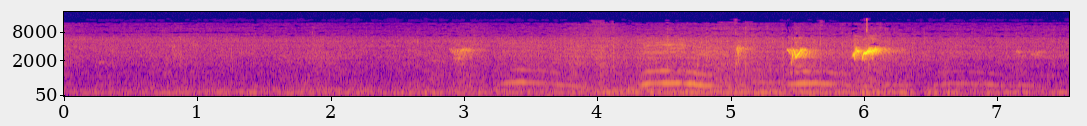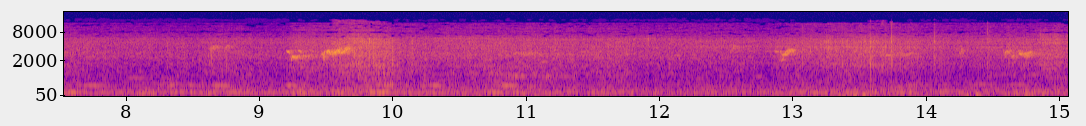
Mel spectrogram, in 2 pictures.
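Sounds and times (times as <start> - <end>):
birds chirping: 2.8 - 3.5, 4.3 - 7.7, 8.6 - 10.1
low rising and falling call: 2.8 - 7.8.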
